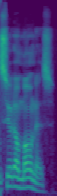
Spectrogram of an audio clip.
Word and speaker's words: Pseudomonas: Only the S sound in PS is pronounced, as in Pseudomonas.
